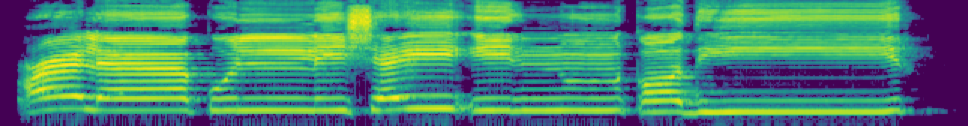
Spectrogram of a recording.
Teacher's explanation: ये देखिए शैइन हमजा के नीचे तनवीन है, और तनवीन के बाद जो है कौफ आ रहा है, और कौफ जो है इक्फा का वर्ड है, तो हम यहाँ इक्फा करेंगे। तनवीन की आवाज़ को नाक में छुपाएंगे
